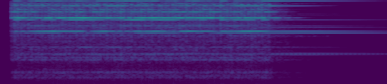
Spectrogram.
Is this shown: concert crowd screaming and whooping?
no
